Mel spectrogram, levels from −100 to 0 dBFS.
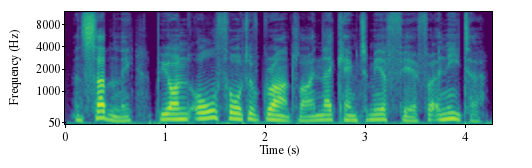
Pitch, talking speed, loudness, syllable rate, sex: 140 Hz, 210 wpm, -18 LUFS, 5.7 syllables/s, male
